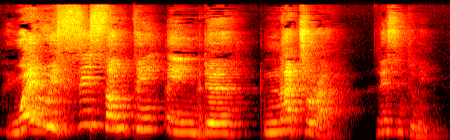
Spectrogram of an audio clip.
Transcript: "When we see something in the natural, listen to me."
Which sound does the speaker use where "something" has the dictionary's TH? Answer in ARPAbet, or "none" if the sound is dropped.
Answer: T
